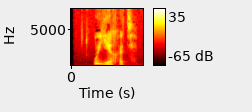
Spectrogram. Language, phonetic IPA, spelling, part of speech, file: Russian, [ʊˈjexətʲ], уехать, verb, Ru-уехать.ogg
- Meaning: to go away, to drive off, to leave, to depart (by conveyance)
